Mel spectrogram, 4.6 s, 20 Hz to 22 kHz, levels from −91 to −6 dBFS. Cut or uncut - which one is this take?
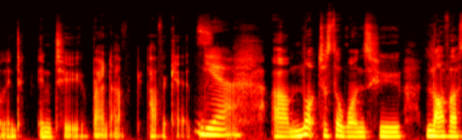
uncut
